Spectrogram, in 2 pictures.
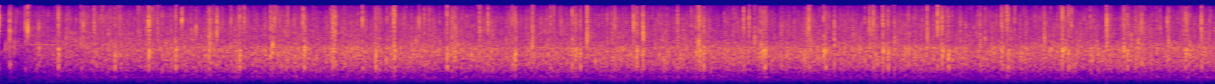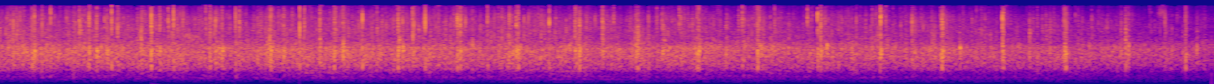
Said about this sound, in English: I'm getting a sense from the applause of where this audience might be coming from this evening.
